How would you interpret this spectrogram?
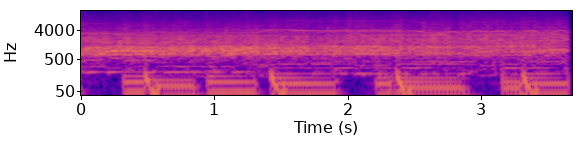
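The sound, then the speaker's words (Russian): Loud, dense applause from a quiz show audience after the first correct answer in a blitz round, with cheering and a high whistle sliding over the steady clapping for a few seconds. “Поаплодируйте мне. Просим аплодисменты.”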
